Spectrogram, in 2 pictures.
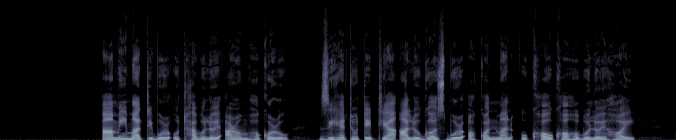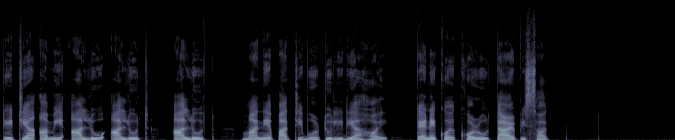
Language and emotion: Assamese, neutral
